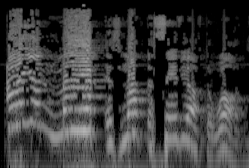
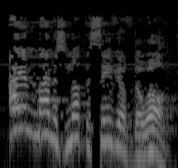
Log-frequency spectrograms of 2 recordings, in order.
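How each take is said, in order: First: Much louder, hammering every word; loud repeat. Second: Said in the usual way. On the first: Shown as a demonstration. Preacher repeating his point to the congregation, loudly. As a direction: drive the point home hard.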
